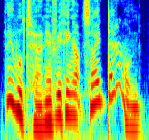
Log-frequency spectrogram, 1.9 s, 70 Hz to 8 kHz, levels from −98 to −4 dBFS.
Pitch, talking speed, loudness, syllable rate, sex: 175 Hz, 195 wpm, -17 LUFS, 6.6 syllables/s, male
